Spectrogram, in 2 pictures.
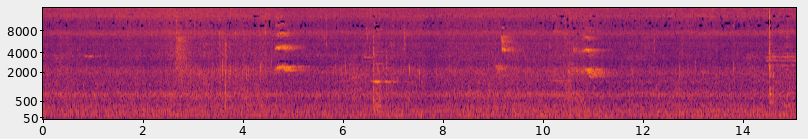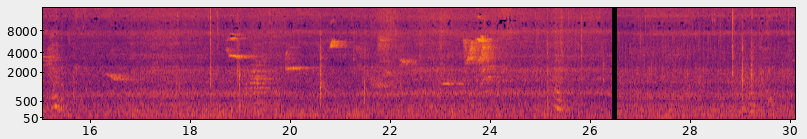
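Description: A steady low outdoor rumble with scattered short bird chirps, and a few clanks of a metal ladle against a large aluminium cooking pot as a big batch of chicken kurma is stirred.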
